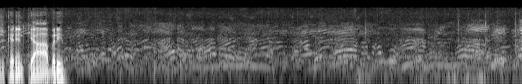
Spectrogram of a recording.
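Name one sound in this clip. A crowd of people murmurs and talks quietly nearby.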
